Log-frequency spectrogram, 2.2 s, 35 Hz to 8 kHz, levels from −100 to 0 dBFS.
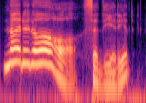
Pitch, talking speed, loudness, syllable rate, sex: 185 Hz, 165 wpm, -14 LUFS, 3.8 syllables/s, male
